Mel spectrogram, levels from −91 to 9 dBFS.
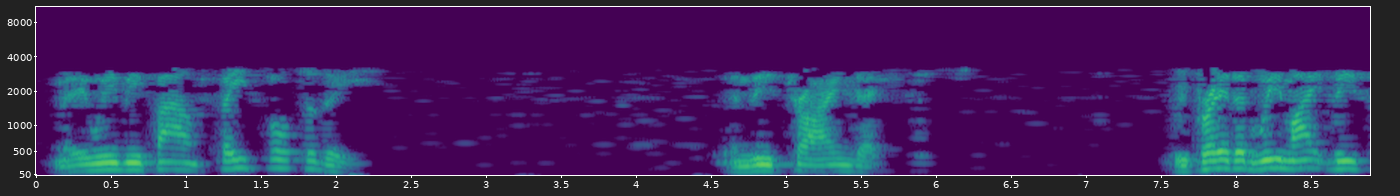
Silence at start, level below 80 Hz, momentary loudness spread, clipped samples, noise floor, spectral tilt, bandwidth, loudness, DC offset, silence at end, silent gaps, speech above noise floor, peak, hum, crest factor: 0.1 s; -74 dBFS; 13 LU; under 0.1%; -78 dBFS; -11 dB/octave; 3.3 kHz; -24 LUFS; under 0.1%; 0 s; none; 54 dB; -8 dBFS; none; 20 dB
